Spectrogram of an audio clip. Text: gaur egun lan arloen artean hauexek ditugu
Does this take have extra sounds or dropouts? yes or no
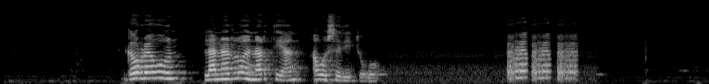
yes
